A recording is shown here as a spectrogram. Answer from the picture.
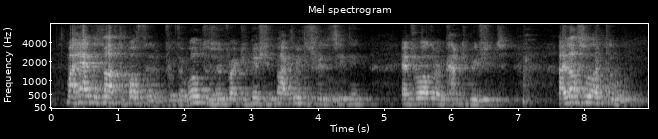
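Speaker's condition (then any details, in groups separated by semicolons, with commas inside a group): ALS; voice weakened by disease, little voice left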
